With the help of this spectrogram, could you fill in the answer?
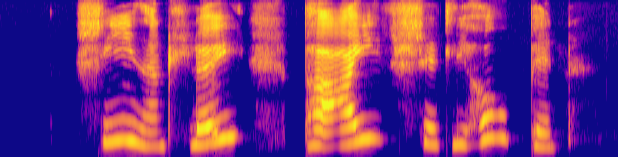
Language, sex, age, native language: Icelandic, male, 9, Icelandic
